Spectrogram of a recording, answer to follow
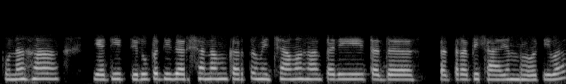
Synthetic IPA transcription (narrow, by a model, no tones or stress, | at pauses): punɐɦɐjɐt̪it̪iɾupɐt̪id̪ɐɾʃɐnɐmkɐɾt̪umit̪ːʃʰaːmɐɦɐt̪ɐɾit̪ɐd̪ | t̪ɐt̪ɾɐpisaːjɐmbʱɐʋɐt̪iʋɐ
